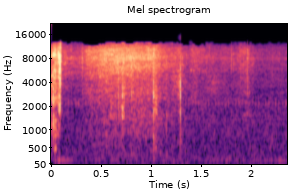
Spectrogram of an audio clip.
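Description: Steady background hiss with a few faint clicks in the first second and a half.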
